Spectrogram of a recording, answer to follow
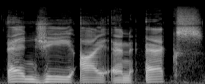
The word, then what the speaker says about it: nginx: So, Apache and Nginx, uh spelled um n g i n x, November, Golf, India, November, X-ray. Um that's But, that's how it's pronounced, Nginx.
